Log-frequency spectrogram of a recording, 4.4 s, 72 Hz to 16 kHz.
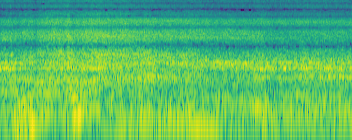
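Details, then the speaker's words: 1999-04 Ford Mustang GT 4.6 2V after engine replacement, free revving: smooth even note climbing and settling, no knocks, ticks or noises, runs and drives good. Normal revving. "Runs good, no noises, sounds great."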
